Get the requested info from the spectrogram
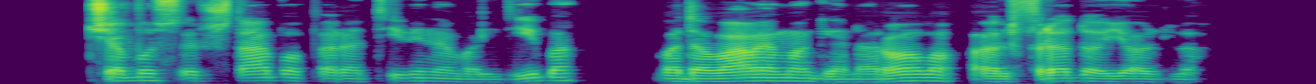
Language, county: Lithuanian, Vilnius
